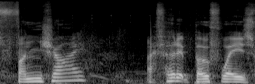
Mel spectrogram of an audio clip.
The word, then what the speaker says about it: fungi: Or is this supposed to be pronounced fungi? I've heard it both ways recently. Nah, it's definitely fun guy. Just like me, I am a fun guy.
